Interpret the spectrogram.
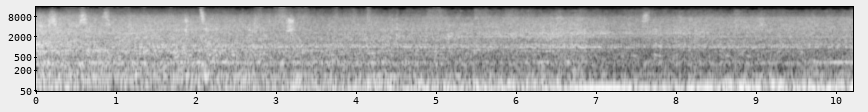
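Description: Yurikamome rubber-tyred automated train running along its elevated guideway, heard from inside the cabin: a steady low rumble from the tyres and running gear with a faint steady motor whine.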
